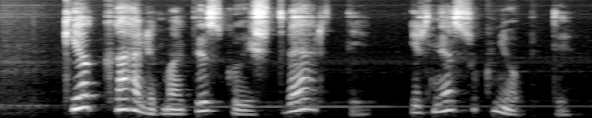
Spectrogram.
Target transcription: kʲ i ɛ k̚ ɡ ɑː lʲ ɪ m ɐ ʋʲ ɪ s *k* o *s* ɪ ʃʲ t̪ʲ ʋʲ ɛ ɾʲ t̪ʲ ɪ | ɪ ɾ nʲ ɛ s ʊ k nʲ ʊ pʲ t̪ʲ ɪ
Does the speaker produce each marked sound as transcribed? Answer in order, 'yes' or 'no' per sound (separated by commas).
yes, no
